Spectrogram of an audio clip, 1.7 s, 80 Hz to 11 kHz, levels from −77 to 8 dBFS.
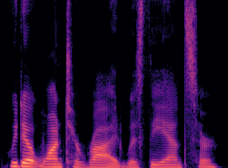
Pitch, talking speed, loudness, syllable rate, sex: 175 Hz, 280 wpm, -20 LUFS, 5.8 syllables/s, female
